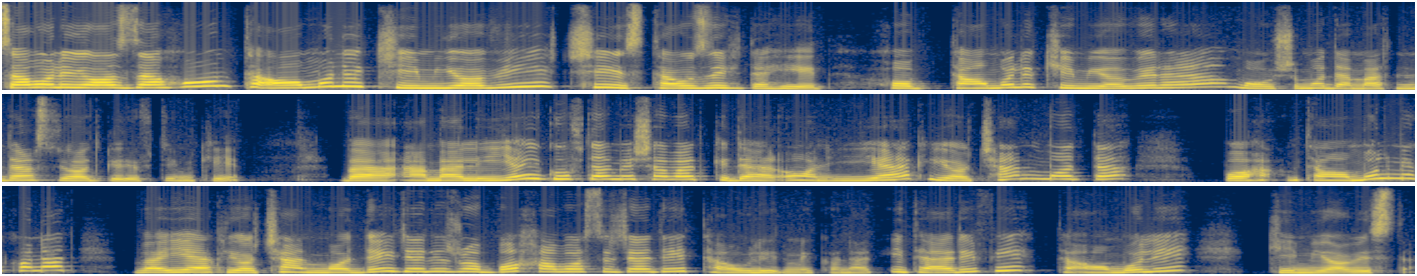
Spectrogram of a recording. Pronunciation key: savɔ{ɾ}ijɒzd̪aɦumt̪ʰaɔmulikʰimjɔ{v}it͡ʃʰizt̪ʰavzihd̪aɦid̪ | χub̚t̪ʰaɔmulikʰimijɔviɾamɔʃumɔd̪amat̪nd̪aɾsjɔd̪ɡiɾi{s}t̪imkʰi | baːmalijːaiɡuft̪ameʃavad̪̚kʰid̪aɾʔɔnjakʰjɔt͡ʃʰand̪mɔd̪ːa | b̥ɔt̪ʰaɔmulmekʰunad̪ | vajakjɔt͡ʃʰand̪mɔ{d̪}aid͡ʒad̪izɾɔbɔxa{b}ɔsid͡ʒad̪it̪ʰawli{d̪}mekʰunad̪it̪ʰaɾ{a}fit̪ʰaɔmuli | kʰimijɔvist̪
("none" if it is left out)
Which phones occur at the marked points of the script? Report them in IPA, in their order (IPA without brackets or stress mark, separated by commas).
l, v, f, d̪ː, v, d̪, i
